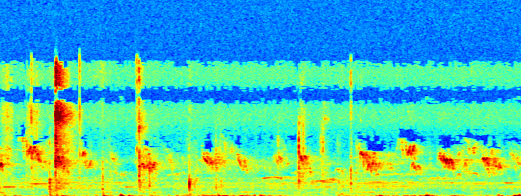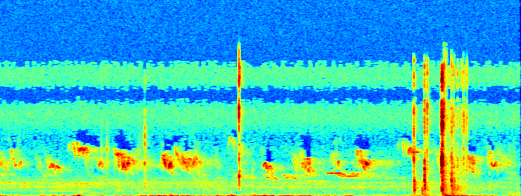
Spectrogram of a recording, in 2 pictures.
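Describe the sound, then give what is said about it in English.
Many birds chirp and twitter continuously outdoors outside a building entrance on a slightly breezy, not sunny day, a busy mix of short calls, with low rumbling handling noise and a few sharp knocks. “As you can hear, there's quite a few bird sounds.”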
